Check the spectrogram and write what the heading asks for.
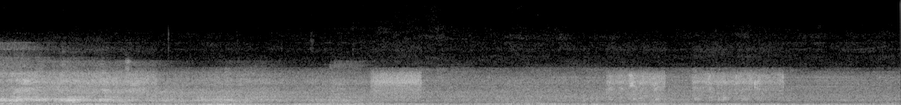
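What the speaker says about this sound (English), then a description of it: "That's Sydney to Darwin service on Virgin Australia. I do believe they will rotate even before we see them." A Virgin Australia jet takes off from Sydney bound for Darwin, heard as a loud, steady broadband roar that holds without a break for the whole stretch.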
